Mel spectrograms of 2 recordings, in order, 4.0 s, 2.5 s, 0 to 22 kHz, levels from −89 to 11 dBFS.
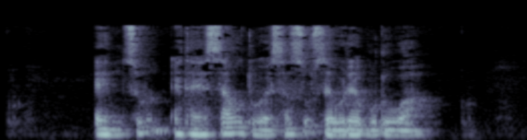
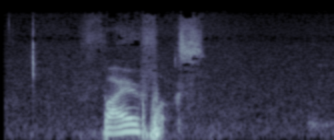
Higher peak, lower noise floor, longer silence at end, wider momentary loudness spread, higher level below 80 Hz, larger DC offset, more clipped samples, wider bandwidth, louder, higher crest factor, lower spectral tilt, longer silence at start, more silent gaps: second, -6 dBFS vs -2 dBFS; first, -69 dBFS vs -52 dBFS; second, 0.75 s vs 1 s; second, 8 LU vs 15 LU; second, -52 dBFS vs -34 dBFS; neither; neither; second, 12 kHz vs 15.5 kHz; second, -23 LUFS vs -18 LUFS; about the same, 18 dB vs 18 dB; second, -4 dB/octave vs -5.5 dB/octave; about the same, 0.7 s vs 0.75 s; neither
